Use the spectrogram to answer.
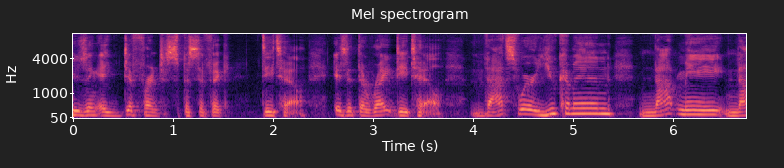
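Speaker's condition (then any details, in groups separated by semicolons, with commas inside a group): No condition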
